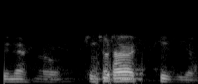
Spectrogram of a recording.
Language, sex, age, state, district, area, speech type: Bodo, male, 45-60, Assam, Chirang, urban, conversation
